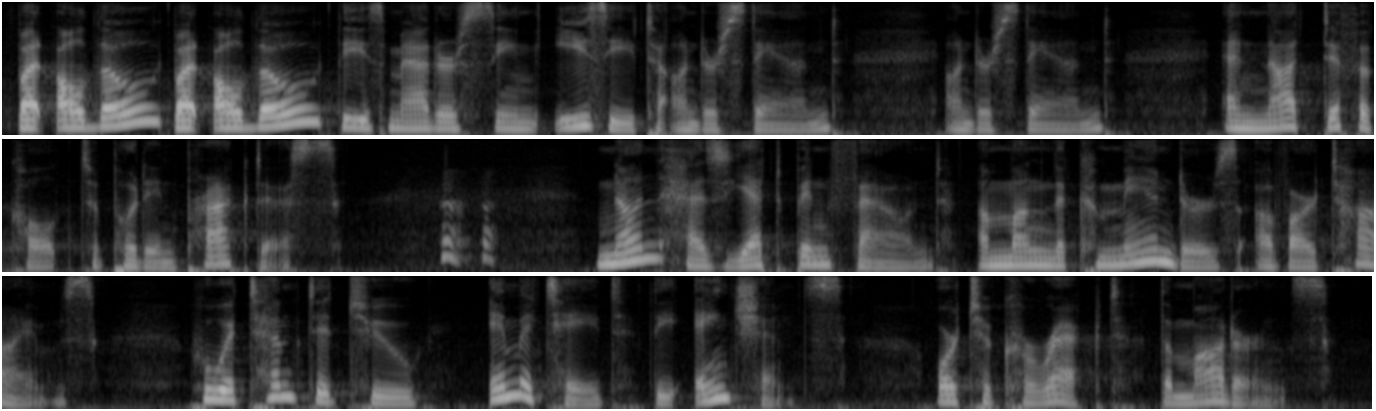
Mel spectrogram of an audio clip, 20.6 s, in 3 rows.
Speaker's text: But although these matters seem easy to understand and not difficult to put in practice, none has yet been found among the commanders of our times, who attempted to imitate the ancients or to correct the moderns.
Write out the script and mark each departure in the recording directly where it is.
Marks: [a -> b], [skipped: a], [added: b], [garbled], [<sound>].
But although [added: but although] these matters seem easy to understand [added: understand] and not difficult to put in practice, [laugh] none has yet been found among the commanders of our times, who attempted to imitate the ancients or to correct the moderns.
